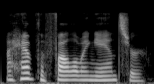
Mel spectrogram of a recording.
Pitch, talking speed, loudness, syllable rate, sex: 205 Hz, 195 wpm, -18 LUFS, 5.9 syllables/s, female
